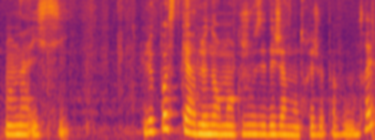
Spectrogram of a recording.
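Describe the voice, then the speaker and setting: A woman's voice: on the low side, a little fast, warm tone, a little hiss or hum. A woman, casually showing her card collection, chatty and hesitant with fillers and self-corrections. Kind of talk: casual show-and-tell.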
